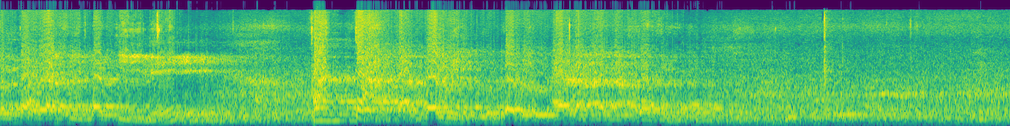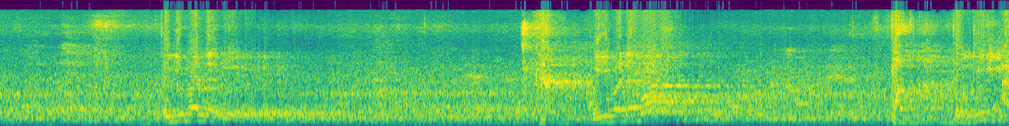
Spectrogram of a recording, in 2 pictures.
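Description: A man speaks with animation through a microphone in an echoing hall.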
